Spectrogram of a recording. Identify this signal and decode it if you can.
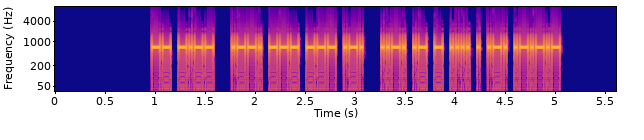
Morse code, heard as a keyed tone, about 44 wpm, 700 Hz. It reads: MY POOR FATHER.
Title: Sentences from Top 1000 Words 45wpm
